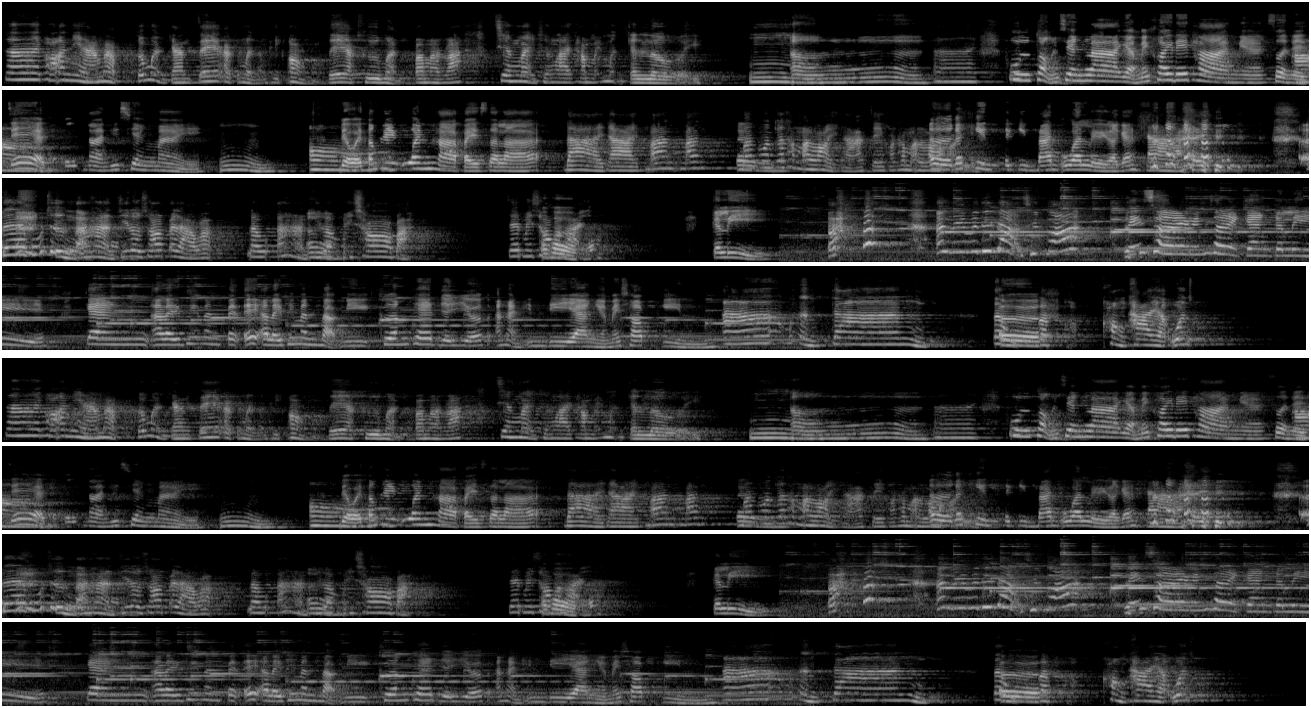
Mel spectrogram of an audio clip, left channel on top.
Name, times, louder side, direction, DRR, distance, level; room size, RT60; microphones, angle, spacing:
voice 1, 0.0-7.0 7.5-8.2 9.3-10.2 10.4-10.6 12.9-13.6 16.1-17.0 18.7-20.1 20.4-22.8 24.5-25.3 25.8-28.2 28.6-30.3 31.2-32.0 34.4-37.0 37.4-37.5 46.4-48.5 49.1-49.7 50.2-51.1, left 4 dB, 85° left, 5 dB, 1.6 m, -29 dB
voice 2, 7.9-9.3 9.8-15.8 16.4-18.5 20.4-20.9 22.3-25.2 26.0-26.5 26.9-27.0 29.2-29.6 31.5-32.1 33.0-33.8 37.4-39.7 40.1-46.4 49.2-49.6, left 5 dB, 65° left, 15 dB, 0.9 m, -27 dB
Wind chime, 33.9-47.3, equal, 5° right, 1.0 m, -34 dB
25.5 x 24.5 x 7.8 m, 1.4 s
head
